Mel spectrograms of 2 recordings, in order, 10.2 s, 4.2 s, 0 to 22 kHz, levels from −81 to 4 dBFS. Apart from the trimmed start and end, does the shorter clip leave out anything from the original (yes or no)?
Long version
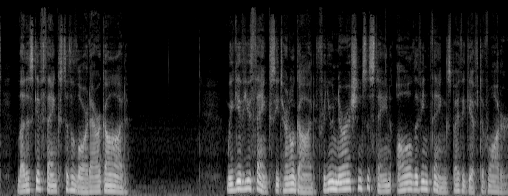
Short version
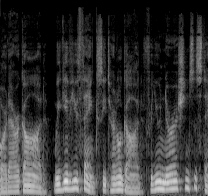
yes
